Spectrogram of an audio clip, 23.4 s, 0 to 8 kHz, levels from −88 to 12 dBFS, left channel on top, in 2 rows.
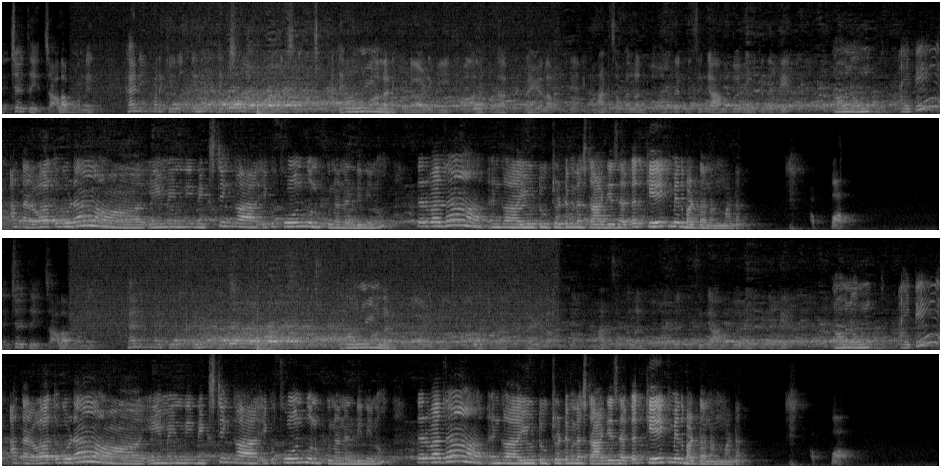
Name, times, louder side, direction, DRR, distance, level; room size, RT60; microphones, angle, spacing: voice 1, 0.0-9.9 11.7-11.9 22.1-22.2, left 2 dB, 40° left, 8 dB, 0.7 m, -44 dB
sound 1, 0.8-7.0, right 3 dB, 55° right, 1.3 m, -50 dB
sound 2, 1.6-21.0, equal, 20° left, 1.3 m, -41 dB
voice 2, 4.3-4.9 10.4-10.9 11.2-16.5 16.9-21.0 21.5-21.7, right 1 dB, 15° right, 6 dB, 0.8 m, -32 dB
18.5 x 8.1 x 2.5 m, 0.75 s
head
